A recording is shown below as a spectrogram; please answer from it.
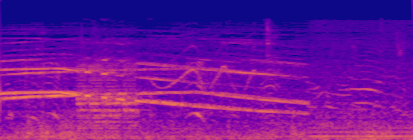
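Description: Emergency vehicle siren wailing, its pitch slowly rising and then falling, stopping about three seconds in.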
